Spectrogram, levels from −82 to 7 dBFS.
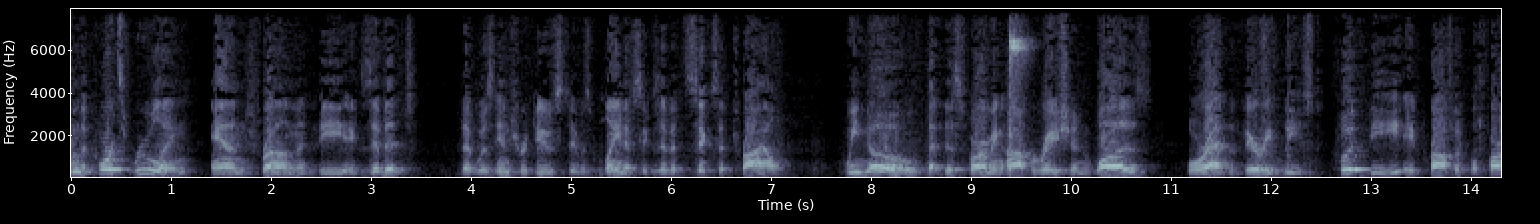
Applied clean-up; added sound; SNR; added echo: none; Tambourine; 4 dB; none.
